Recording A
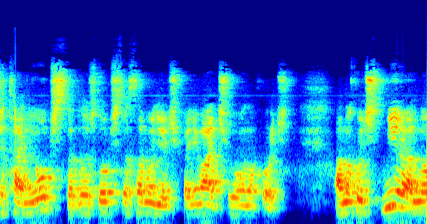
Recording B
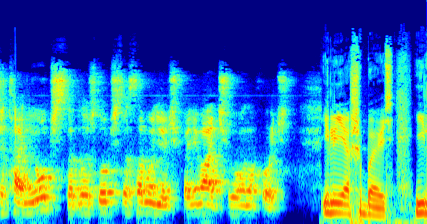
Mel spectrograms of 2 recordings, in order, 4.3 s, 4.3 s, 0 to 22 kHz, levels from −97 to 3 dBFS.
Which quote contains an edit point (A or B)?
B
